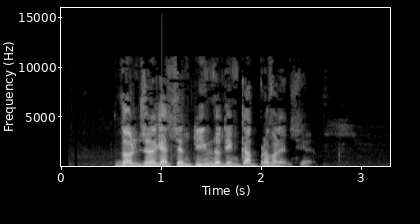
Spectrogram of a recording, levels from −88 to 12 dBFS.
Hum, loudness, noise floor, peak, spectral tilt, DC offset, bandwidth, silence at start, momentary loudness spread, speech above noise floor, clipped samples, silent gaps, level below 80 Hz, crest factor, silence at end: none; -17 LUFS; -62 dBFS; 0 dBFS; -5 dB/octave; under 0.1%; 11.5 kHz; 0.55 s; 9 LU; 44 dB; under 0.1%; none; -68 dBFS; 20 dB; 0.8 s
